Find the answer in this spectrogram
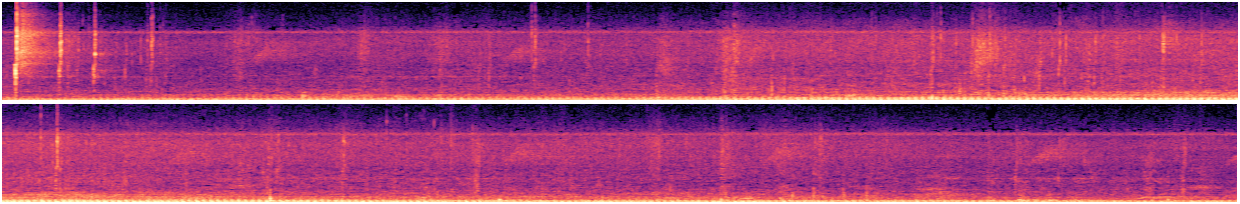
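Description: A motor vehicle's engine passing: a low drone that builds to its loudest about halfway through, then fades.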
